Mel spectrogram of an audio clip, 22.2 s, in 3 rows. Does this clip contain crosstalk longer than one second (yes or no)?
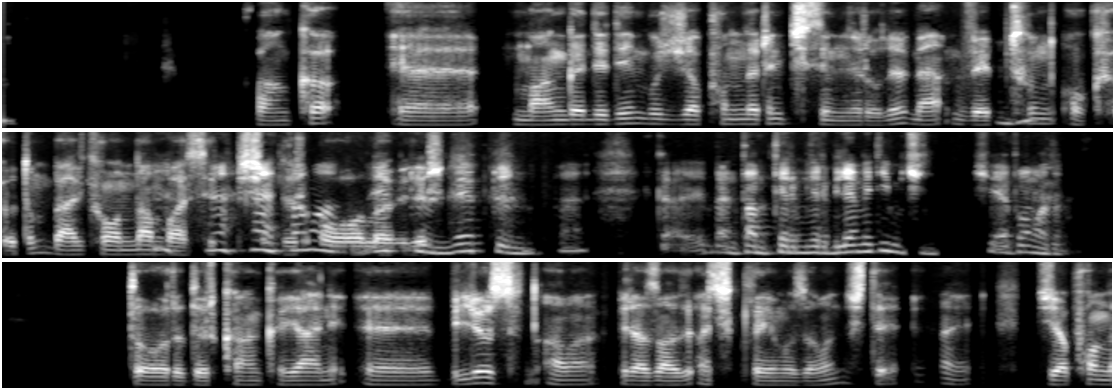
yes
